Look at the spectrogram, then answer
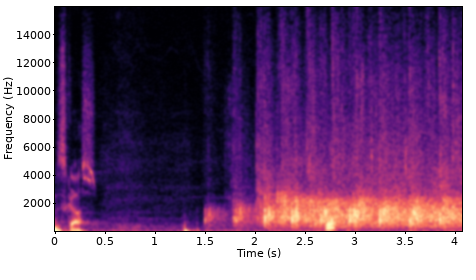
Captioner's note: audience applauds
